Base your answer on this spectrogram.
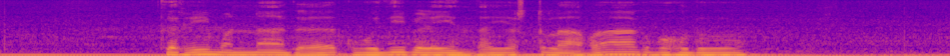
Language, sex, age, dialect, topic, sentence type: Kannada, male, 36-40, Dharwad Kannada, agriculture, question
